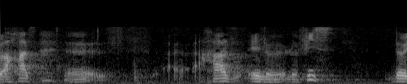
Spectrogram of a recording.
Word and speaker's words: Ahaz: Ahaz, ou Akaz si vous préférez, mais ça se prononce en hébreu Ahaz.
